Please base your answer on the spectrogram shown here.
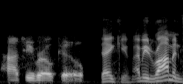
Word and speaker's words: Hachiroku: I was calling to correct you on how to pronounce that dude's name. It's Hachi Roku and I have nothing to say about the bomb.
